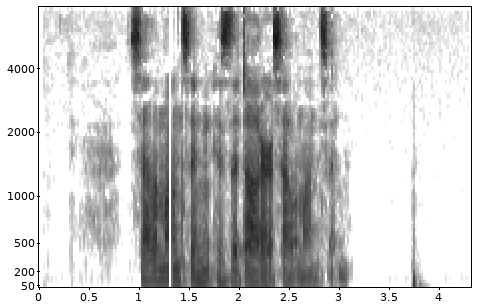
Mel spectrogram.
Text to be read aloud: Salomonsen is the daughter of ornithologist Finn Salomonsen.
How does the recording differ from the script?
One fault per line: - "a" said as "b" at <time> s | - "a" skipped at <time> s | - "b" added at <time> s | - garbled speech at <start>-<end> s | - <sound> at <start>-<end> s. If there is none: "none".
- dropout at 1.3-1.3 s
- "of ornithologist Finn" skipped at 2.3 s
